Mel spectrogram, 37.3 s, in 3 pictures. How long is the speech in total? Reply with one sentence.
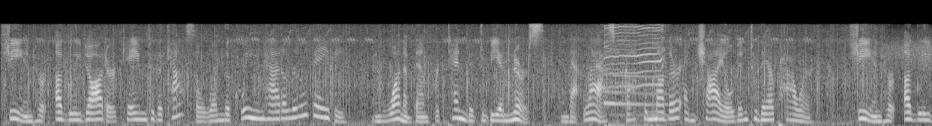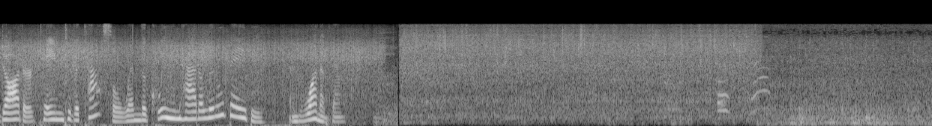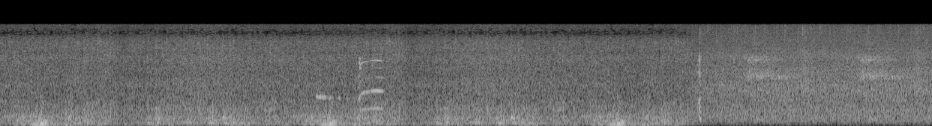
The speech can be heard for 17 seconds in total.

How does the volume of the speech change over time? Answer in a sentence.
The volume of the speech stays about the same.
